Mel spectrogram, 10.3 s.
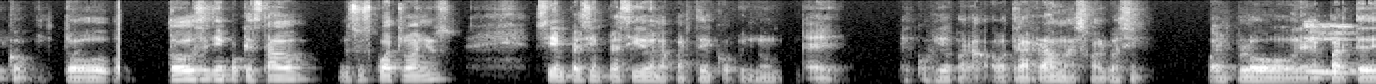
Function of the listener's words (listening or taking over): listening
